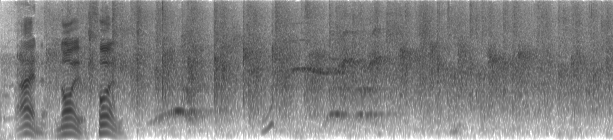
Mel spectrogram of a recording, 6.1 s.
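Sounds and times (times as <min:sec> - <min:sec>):
speech: 0:00.2 - 0:01.3
audience applause: 0:00.2 - 0:06.1
faint voices and brief whoops: 0:01.5 - 0:04.0.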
